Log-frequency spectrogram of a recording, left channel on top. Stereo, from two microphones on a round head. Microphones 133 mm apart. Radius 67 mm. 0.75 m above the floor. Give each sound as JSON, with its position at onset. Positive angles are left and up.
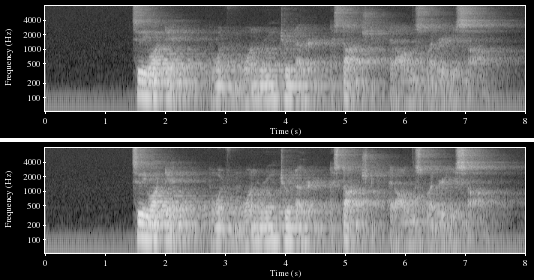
{"t": 1.5, "sound": "a man speaking", "side_deg": -35, "distance_m": 1.2}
